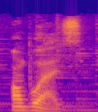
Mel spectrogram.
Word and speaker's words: Amboise: château de blois chenonceau le château de chenonceau amboise le château d'amboise le soir dans certains châteaux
